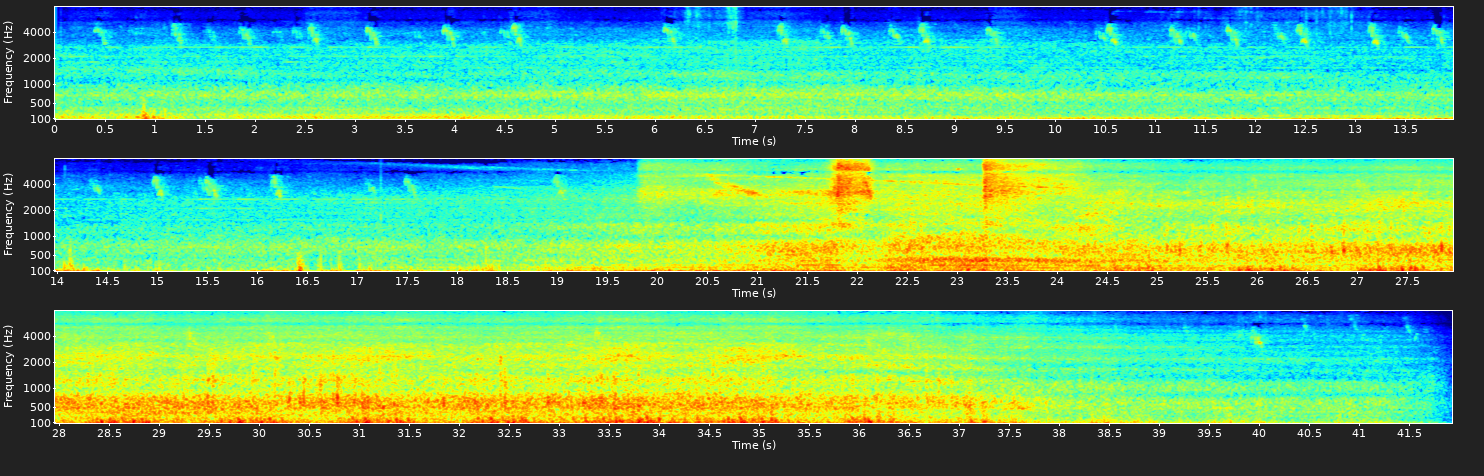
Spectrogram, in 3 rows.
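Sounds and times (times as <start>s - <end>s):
train wheels rumbling on rails: 0.0s - 41.8s
short sharp hisses: 19.8s - 21.0s, 21.7s - 22.3s.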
